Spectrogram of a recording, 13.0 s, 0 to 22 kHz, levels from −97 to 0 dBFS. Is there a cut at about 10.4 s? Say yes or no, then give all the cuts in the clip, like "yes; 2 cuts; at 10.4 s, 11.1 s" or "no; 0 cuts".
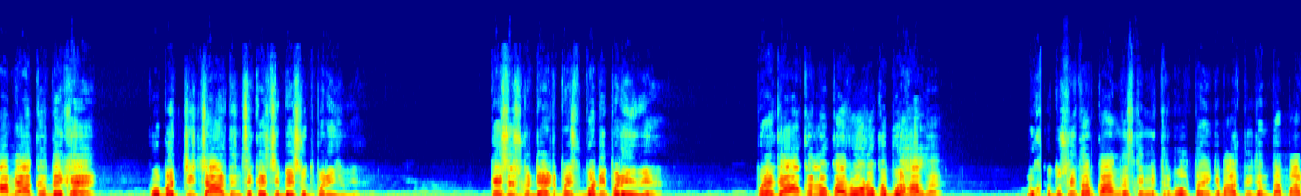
yes; 1 cut; at 10.4 s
